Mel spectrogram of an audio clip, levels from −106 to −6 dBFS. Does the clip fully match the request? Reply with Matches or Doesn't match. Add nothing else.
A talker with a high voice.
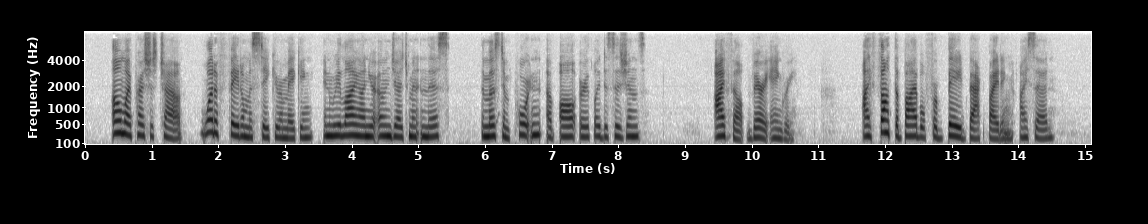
Matches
